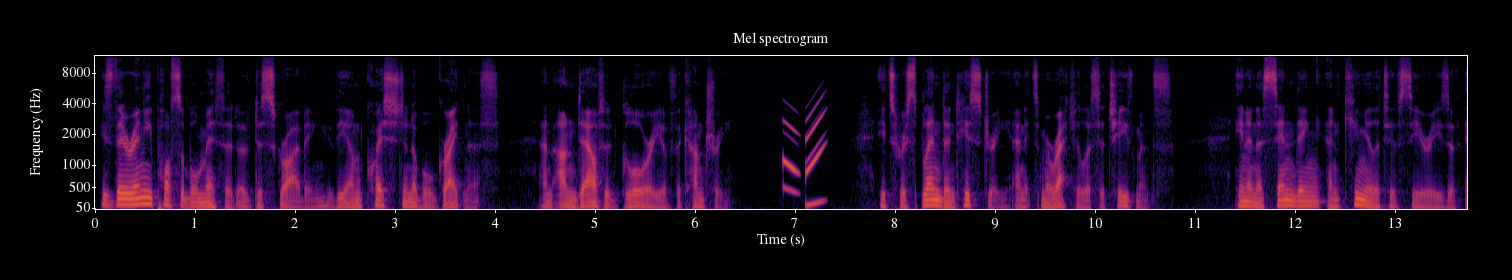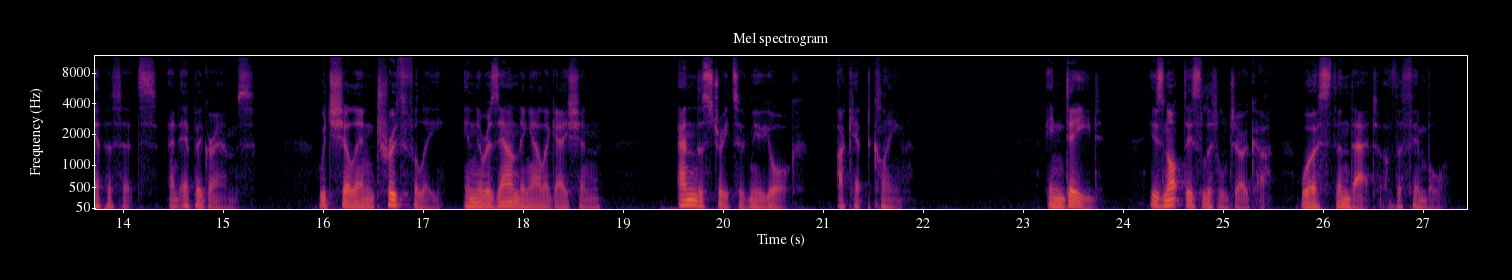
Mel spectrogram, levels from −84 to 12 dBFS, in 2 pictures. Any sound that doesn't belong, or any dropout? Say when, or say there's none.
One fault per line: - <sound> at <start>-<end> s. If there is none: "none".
- chirp at 6.9-7.3 s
